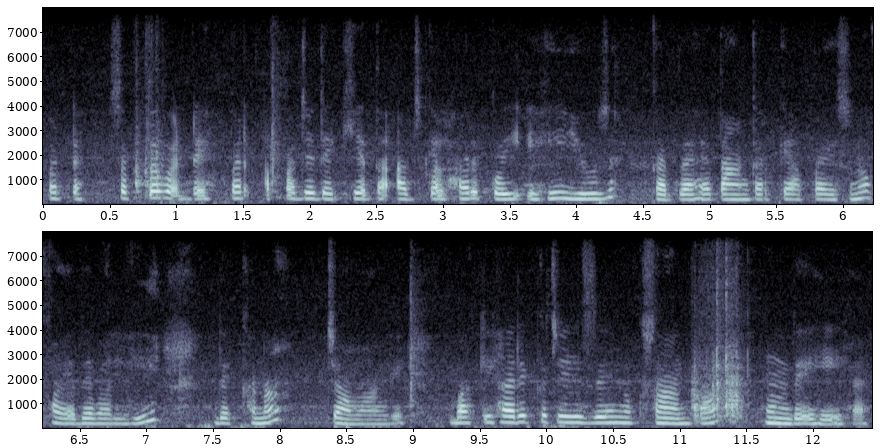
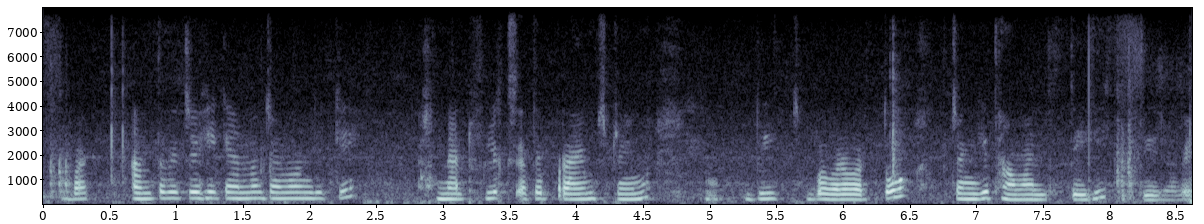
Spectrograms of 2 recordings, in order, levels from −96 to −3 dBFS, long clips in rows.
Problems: background sounds at intervals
